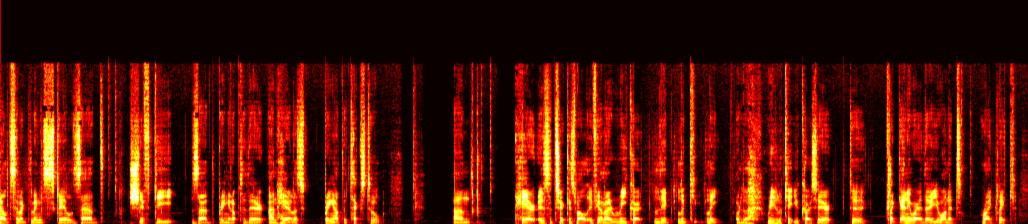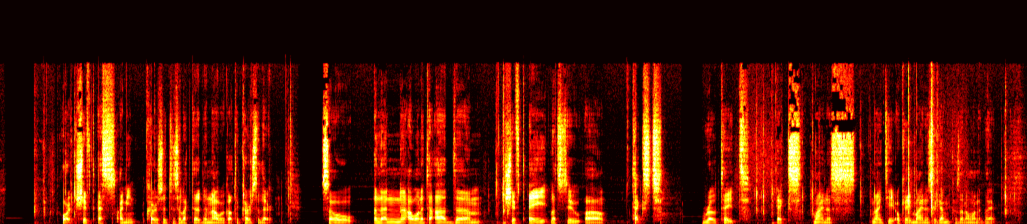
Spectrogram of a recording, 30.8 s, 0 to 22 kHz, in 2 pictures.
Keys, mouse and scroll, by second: 0.2 s, 1.7 shift+d, 3.6 middle click, 3.9 Tab, 5.8 click, 6.8 Tab, 7.0 click, 8.4 middle click, 14.2-15.9 right drag, 16.2 shift+s, 18.4 middle click, 18.8 Tab, 19.1 middle click, 22.6 shift+a, 26.5 r, 30.2 Tab.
